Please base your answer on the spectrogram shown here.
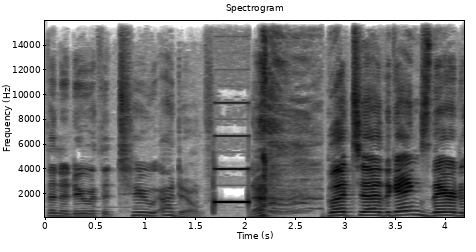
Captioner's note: beeps; laughs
